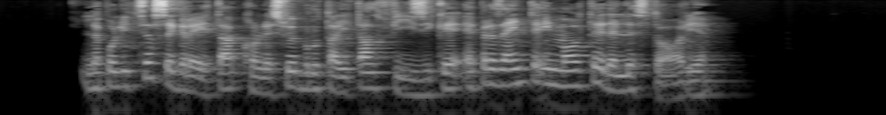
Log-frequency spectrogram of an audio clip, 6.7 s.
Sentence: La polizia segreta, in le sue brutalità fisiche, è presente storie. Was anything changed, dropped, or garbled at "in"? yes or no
yes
